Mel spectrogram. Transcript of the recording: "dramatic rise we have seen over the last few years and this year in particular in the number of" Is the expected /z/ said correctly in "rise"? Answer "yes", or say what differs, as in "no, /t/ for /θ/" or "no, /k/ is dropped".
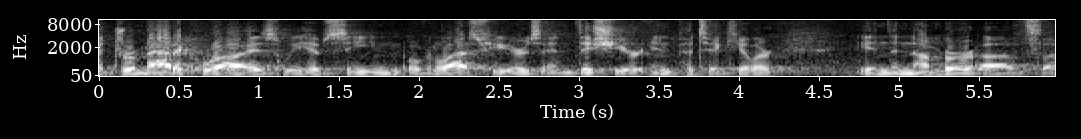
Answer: yes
